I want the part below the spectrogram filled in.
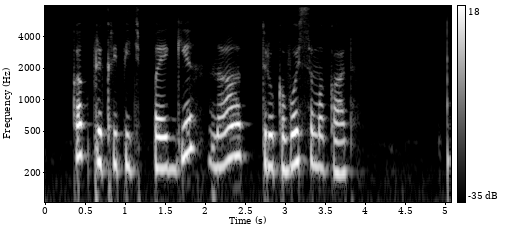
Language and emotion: Russian, neutral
